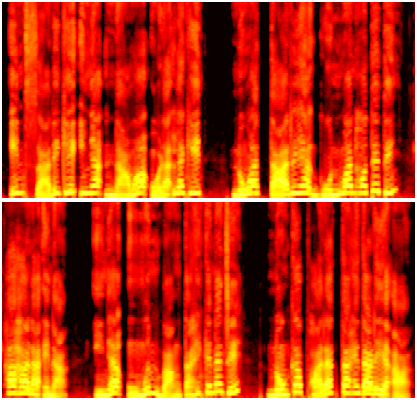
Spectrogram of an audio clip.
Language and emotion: Santali, surprised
